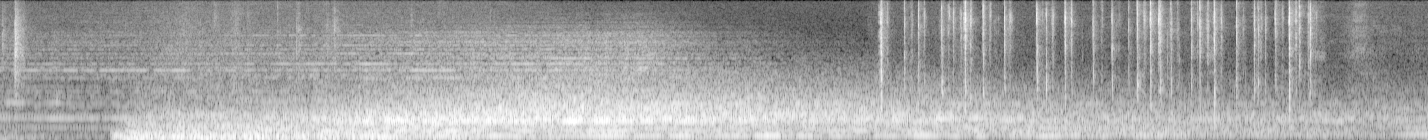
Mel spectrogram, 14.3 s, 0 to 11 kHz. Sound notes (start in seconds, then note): 1.4 tense uneasy music; 8.8 laptop keyboard clicking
